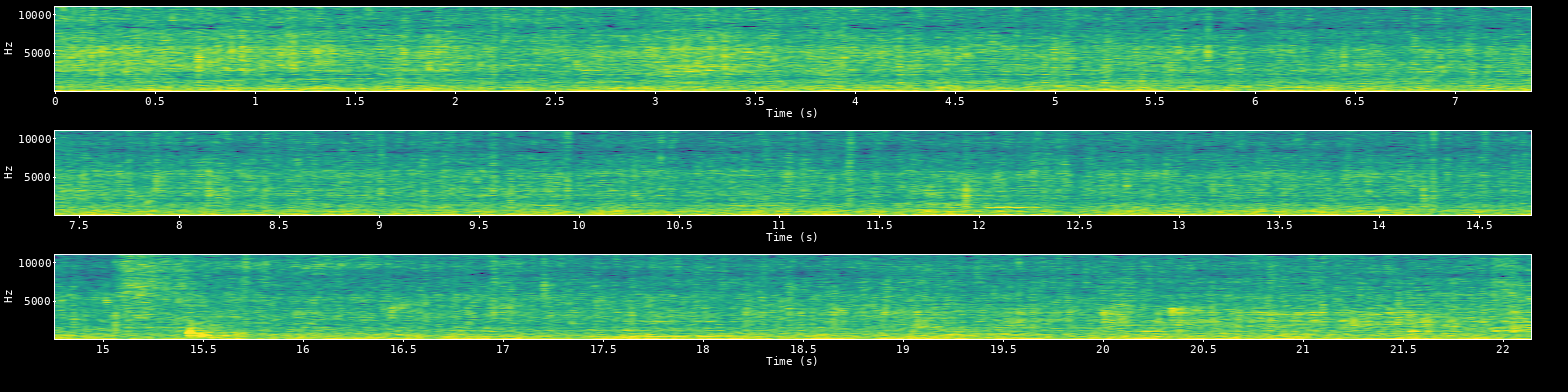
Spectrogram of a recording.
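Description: Raw chicken pieces sizzling in hot oil with sautéed onion and garlic in a stainless steel pot: a steady frying hiss. A single sharp tap sounds about two-thirds of the way through.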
